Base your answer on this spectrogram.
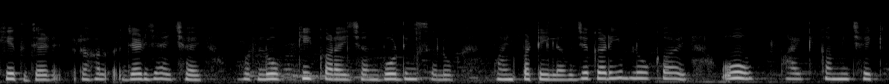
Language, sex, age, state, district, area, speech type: Maithili, female, 30-45, Bihar, Muzaffarpur, rural, spontaneous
